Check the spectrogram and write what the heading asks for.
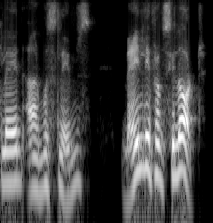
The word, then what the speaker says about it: Sylhet: are Muslims mainly from Silot. Sylhet is the anglicized spelling, but the Silot phonetically is S for sugar or S for Silot, double E, L for Lima, O, T for Tommy.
